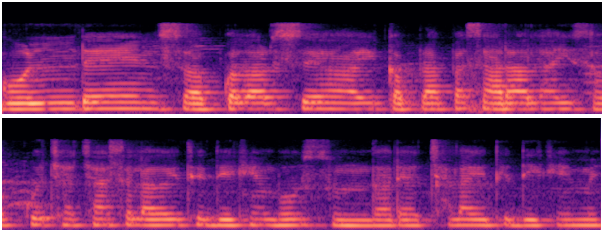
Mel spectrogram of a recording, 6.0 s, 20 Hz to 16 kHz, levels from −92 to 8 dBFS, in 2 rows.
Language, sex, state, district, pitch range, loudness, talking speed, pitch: Hindi, female, Bihar, Vaishali, 185-195 Hz, -18 LUFS, 240 wpm, 190 Hz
